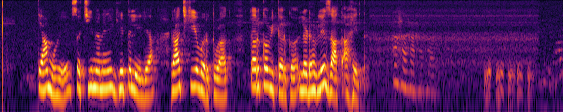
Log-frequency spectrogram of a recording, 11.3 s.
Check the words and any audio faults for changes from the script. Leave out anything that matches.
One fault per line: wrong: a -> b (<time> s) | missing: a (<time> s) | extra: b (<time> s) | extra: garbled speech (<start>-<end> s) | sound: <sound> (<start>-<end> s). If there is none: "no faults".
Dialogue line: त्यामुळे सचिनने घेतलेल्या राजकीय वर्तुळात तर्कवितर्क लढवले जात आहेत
sound: laugh (7.8-8.8 s)
sound: laugh (9.7-10.7 s)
